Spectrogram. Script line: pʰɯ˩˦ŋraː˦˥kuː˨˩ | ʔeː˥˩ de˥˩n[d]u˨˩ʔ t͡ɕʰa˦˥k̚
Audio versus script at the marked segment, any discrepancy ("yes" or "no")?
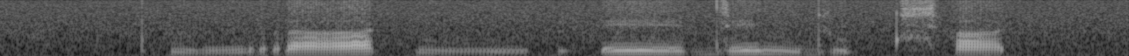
no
